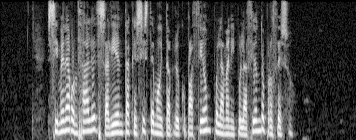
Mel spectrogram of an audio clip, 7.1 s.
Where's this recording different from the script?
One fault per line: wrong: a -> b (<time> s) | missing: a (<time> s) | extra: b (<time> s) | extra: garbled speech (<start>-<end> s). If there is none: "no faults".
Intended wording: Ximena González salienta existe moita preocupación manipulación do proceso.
extra: que (2.6 s)
extra: pola (4.3 s)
